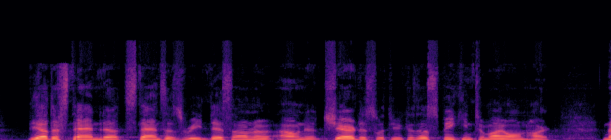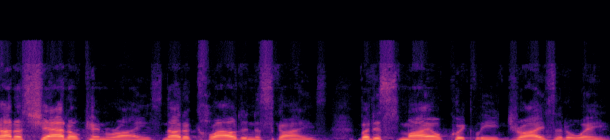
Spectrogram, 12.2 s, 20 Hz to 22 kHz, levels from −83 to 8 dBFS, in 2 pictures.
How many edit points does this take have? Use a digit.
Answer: 0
